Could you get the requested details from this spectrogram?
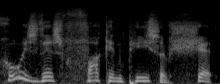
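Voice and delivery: high, slow, indignant outburst; outraged disbelief. Retold or imitated. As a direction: spit it out, offended and stunned. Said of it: "and I was like".

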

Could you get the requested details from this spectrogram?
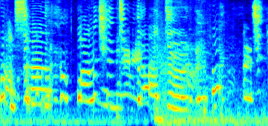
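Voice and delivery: very high incredulous cry; disbelief. Real, not acted. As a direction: squeal in disbelief. Teammate's fatal mistake.

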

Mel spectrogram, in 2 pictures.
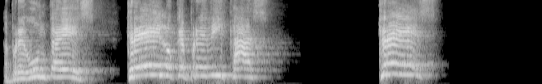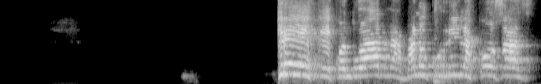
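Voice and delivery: high, loud, challenging cry; preaching shout. Real, not acted. Preacher demanding of the congregation whether they believe, shouting. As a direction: hammer the question at them.

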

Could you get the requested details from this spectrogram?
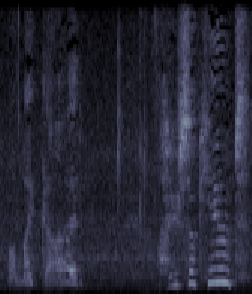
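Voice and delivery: high, slow adoring coo. Real, not acted. Cooing at the baby duckbill, high adoring baby talk.

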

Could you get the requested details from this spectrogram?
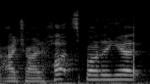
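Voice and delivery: normal talking voice

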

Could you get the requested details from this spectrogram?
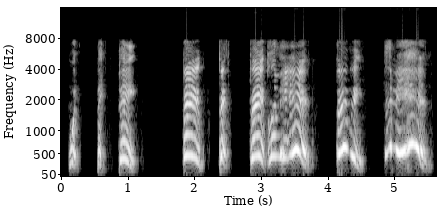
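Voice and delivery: put-on locked-out boyfriend begging girlfriend at door; desperate yelling. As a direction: yell to be let back in.

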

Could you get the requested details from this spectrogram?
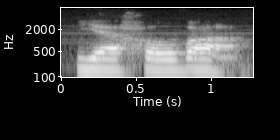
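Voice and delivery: Yehovah, slow, every syllable apart. Shown as a demonstration. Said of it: "the result of that would be".

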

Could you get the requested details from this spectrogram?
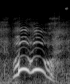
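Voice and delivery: sharp high startled whoop on a rough patch. Real, not acted. Rider on a loose trail gives a startled whoop. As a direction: yelp it out as the bike slips.

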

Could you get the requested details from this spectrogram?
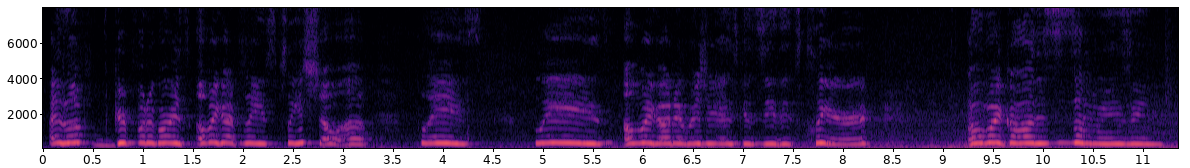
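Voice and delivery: loud, high gushing; thrilled, begging it to show up; elated. Real, not acted. Fan showing the group card to viewers, elated pleading.

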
